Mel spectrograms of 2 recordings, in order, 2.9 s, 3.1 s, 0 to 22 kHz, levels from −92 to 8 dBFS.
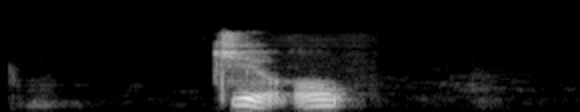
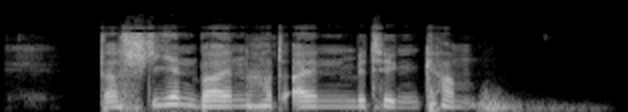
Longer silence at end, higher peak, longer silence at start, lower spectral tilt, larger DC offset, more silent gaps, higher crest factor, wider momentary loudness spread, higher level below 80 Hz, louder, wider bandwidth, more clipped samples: first, 1.2 s vs 0.55 s; first, -4 dBFS vs -8 dBFS; first, 1.05 s vs 0.5 s; about the same, -4 dB/octave vs -3.5 dB/octave; neither; neither; about the same, 20 dB vs 20 dB; about the same, 10 LU vs 11 LU; second, -68 dBFS vs -52 dBFS; first, -20 LUFS vs -24 LUFS; second, 8.2 kHz vs 10 kHz; neither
